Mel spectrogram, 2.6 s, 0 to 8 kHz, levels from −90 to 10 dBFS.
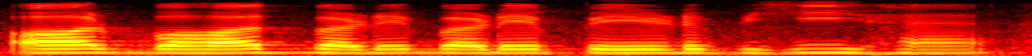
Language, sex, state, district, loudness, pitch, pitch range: Hindi, female, Jharkhand, Deoghar, -16 LUFS, 190 Hz, 185-195 Hz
